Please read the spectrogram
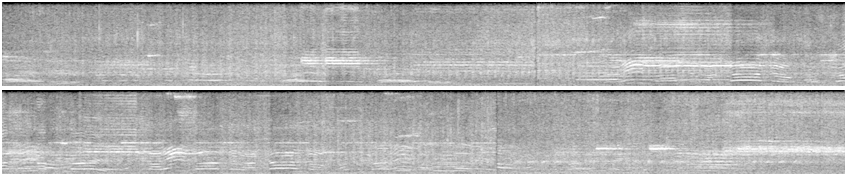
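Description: Busy street sound: several people's voices talking over a steady rumble of road traffic, with vehicle horns sounding briefly a few seconds in and again near the end.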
